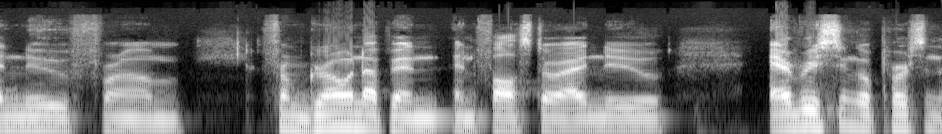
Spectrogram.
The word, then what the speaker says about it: Fostoria: Is it Fostoria, Ohio?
